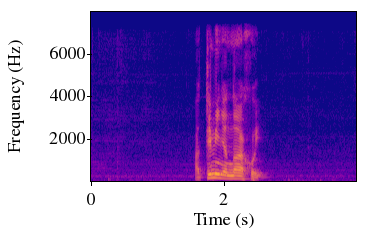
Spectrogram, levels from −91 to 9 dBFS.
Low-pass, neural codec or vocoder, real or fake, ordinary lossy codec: 7.2 kHz; none; real; none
